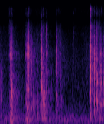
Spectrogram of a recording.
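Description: A handful of irregular sharp clicks and light knocks as a sonar cable and its connector are handled and pulled through the opening in a bass boat's bow cover plate.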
